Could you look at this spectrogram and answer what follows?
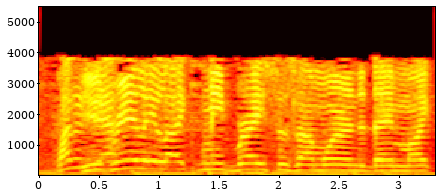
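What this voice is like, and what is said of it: British accent drifting into Southern. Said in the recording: “Your British accent is really bothering me ... it's not a British accent. It goes between a British accent and, like, a southern accent.”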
